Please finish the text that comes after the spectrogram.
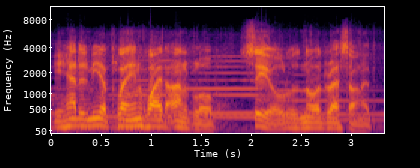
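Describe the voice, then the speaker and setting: A man's voice: lowish voice, lively intonation, a little fast, close to an everyday voice. An American man playing a hard-boiled, wisecracking private detective in a vintage radio drama, breezy and sardonic. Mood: wry narrating. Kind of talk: 1940s-50s radio detective drama, wry narration. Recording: muffled old radio recording with music.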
